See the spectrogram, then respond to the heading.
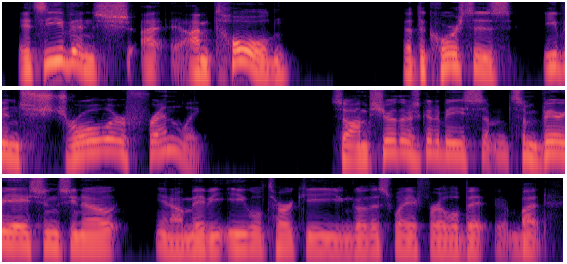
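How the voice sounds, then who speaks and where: Very wide pitch swings run through a man's dark, mellow tone. He keeps a moderate pace against a quiet background. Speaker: podcast co-host. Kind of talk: casual podcast chat. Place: home room. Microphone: studio mic.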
